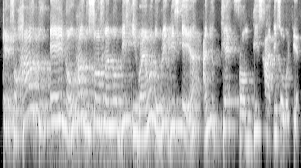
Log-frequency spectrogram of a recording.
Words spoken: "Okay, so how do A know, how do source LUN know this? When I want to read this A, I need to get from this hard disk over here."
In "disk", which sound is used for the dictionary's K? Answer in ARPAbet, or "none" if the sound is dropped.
none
